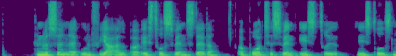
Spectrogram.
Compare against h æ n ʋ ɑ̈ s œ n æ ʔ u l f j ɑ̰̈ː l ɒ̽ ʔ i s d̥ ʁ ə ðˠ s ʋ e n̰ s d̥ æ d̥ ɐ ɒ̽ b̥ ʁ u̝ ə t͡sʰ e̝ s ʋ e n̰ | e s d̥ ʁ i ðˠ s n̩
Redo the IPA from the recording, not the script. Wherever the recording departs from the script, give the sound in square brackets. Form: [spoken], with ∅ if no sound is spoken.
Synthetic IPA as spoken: h æ n ʋ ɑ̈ s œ n æ ʔ u l f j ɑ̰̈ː l ɒ̽ ʔ [e] s d̥ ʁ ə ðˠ s ʋ e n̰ s d̥ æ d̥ ɐ ɒ̽ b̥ ʁ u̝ [ɐ] t͡sʰ e̝ s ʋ e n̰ | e s d̥ ʁ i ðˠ s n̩

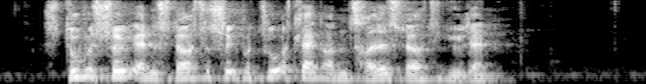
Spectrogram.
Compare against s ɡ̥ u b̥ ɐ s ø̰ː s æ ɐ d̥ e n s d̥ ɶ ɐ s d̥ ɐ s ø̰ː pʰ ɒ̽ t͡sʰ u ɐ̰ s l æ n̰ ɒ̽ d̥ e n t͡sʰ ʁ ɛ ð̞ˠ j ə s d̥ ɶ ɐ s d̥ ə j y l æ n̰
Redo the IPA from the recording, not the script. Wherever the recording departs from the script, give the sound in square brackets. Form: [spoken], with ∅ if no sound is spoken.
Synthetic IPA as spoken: s [d̥] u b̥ [ə] s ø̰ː [∅] æ ɐ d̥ e n s d̥ ɶ ɐ s d̥ [ə] s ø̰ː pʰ ɒ̽ t͡sʰ u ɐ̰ s l æ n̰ ɒ̽ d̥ e n t͡sʰ ʁ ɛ ð̞ˠ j ə s d̥ ɶ ɐ s d̥ ə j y l æ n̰

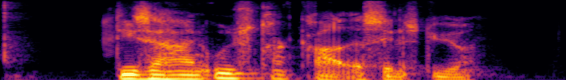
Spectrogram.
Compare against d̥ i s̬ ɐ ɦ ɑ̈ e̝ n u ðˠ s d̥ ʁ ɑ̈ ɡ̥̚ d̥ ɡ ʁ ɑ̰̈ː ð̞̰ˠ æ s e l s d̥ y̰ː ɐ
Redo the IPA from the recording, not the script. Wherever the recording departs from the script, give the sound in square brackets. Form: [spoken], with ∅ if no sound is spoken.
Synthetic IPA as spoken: d̥ i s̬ [ə] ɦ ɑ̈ e̝ n u ðˠ s d̥ ʁ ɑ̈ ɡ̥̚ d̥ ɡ ʁ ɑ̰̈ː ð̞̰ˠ æ s e l s d̥ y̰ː ɐ

